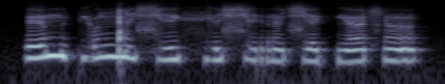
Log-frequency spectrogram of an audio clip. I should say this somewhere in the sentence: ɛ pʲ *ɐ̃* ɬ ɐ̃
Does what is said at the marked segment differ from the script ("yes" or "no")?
yes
